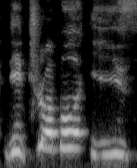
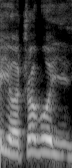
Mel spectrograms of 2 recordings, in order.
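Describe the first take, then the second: First: "the trouble is" high and very slow; corrective emphasis on THE. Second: Said in the usual way. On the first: Shown as a demonstration. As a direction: spell out "the trouble is" slowly as the correction. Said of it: "You say the trouble is". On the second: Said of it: "you will not say".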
